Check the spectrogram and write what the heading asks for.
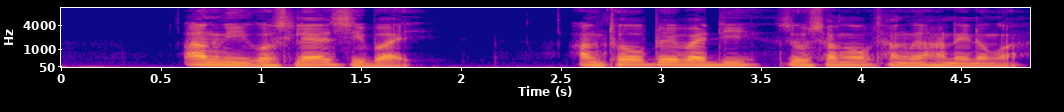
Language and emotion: Bodo, sad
